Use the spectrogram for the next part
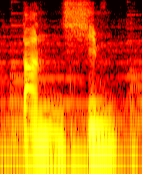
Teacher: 第一个字不要闭口，第二个字在闭口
